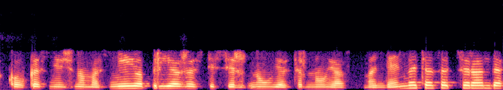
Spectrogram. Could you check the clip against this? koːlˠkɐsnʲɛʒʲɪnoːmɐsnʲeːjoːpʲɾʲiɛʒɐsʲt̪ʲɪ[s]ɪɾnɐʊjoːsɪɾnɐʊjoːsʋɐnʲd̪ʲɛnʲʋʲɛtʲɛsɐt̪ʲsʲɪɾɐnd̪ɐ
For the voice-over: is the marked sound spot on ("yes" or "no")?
yes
